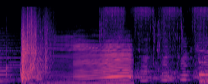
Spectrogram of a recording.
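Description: A cartoon cow's long moo, rising slowly in pitch and cutting off suddenly a little before three seconds in. A sudden loud burst of noise comes just before it, about half a second in.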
